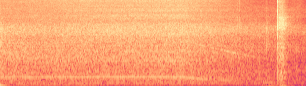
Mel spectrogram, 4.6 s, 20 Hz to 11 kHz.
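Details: 2005 Numatic Edward Turbo vacuum, turbo electric head that previously cut out intermittently, retested after cleaning; steady, even motor hum with constant brush-head whine and no dropouts. Power head now runs continuously, normal running.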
